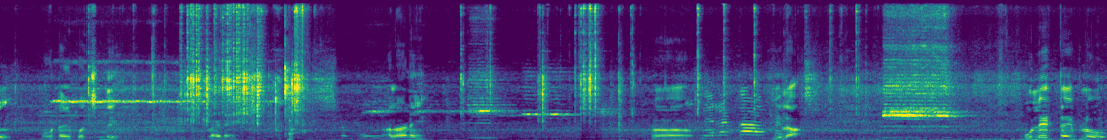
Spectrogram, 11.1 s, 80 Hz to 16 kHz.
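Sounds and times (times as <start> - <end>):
low traffic rumble: 0.0 - 11.0
vehicle horn toot: 3.7 - 5.8, 8.8 - 9.8.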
